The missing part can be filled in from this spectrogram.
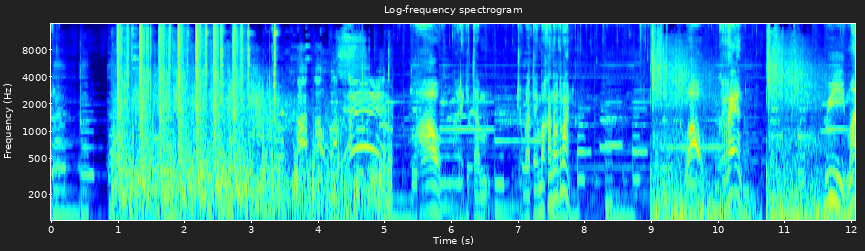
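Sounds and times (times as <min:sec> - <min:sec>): rapid gunfire: 0:00.9 - 0:03.3, 0:10.7 - 0:11.6.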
